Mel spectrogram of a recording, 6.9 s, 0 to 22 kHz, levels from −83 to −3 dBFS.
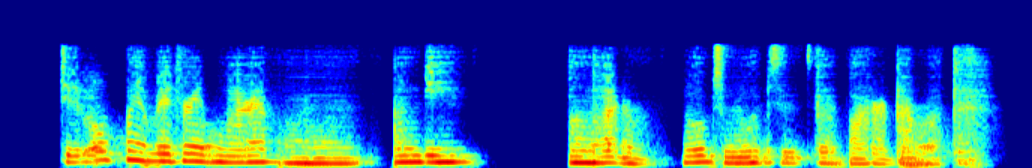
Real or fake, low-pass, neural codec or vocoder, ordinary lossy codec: fake; 7.2 kHz; codec, 44.1 kHz, 0.9 kbps, DAC; none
